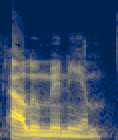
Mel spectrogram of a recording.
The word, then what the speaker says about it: aluminium: It's aluminum, so it's not overly heavy at all. – Brad, yeah. – I think you mean aluminium. – Yeah, thank you. Say it right.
